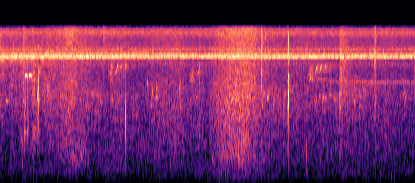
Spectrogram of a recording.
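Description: Forest insects keeping up a steady high-pitched drone. About halfway through there is a brief rustle of leaves and stems, and a few faint clicks and chirps are scattered through it.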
